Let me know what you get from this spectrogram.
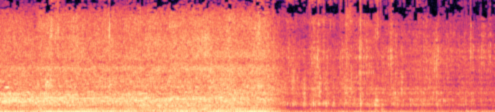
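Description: Car engine running steadily with a low, even hum; about four seconds in it gives way to quieter outdoor background with a few faint ticks.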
